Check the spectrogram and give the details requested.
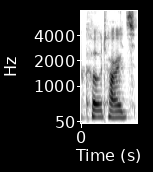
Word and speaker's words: Cotard: walking corpse syndrome or Kotards syndrome is actually Kotards. That's his name. I could be pronouncing it wrong. C O T A R D. That's exactly how you pronounce it.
